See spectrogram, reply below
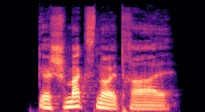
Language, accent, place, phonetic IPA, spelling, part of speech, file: German, Germany, Berlin, [ɡəˈʃmaksnɔɪ̯ˌtʁaːl], geschmacksneutral, adjective, De-geschmacksneutral.ogg
- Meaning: tasteless (having a neutral taste)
